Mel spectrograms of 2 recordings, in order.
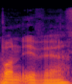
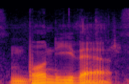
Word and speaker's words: Bon Iver: War bon Iver. Bon, ja. bon Iver.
